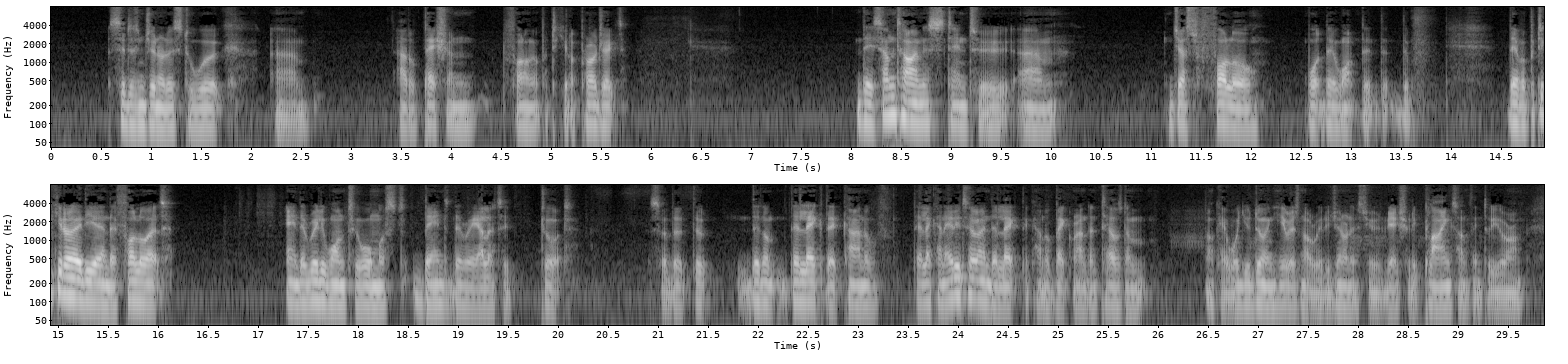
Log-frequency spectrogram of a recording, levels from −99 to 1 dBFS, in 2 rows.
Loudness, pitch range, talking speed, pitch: -29 LUFS, 90-115 Hz, 170 wpm, 100 Hz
